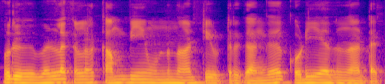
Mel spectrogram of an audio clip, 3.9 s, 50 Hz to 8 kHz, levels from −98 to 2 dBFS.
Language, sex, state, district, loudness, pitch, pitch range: Tamil, male, Tamil Nadu, Kanyakumari, -17 LUFS, 105 Hz, 100-115 Hz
